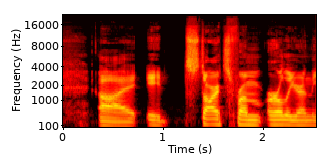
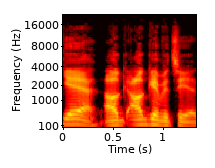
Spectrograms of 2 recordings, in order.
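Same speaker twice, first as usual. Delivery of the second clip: mock nonchalant, offhand tone. Retelling a scene where one character keeps putting off paying, imitating a nonchalant tone. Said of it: "he's just being so nonchalant".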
